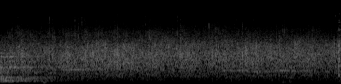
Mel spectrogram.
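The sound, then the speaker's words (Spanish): A church audience applauding the Lord steadily, a dense wash of many hands clapping at once that holds at an even level throughout, with no voices standing out. “Denle un aplauso al Señor, amado hermano.”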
